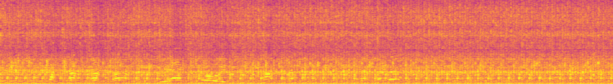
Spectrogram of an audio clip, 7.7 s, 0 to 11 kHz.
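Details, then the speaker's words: VW Transporter T4 diesel, newly fitted engine first start after about 20 minutes of cranking and a fuel stop solenoid fix, no exhaust fitted: loud clattery but steady, even idle; engine runs healthy. "There we are. She runs and lives and sounds healthy as fuck, doesn't she?"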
